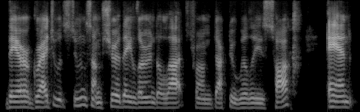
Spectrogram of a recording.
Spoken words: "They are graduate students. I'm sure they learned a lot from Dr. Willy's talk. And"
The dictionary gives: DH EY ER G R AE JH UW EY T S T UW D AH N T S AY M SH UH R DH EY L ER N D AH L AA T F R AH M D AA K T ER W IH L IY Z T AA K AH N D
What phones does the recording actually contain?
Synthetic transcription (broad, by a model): DH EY ER G R AE JH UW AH T S T UW D N T S AY M SH UH R DH EY L ER N D AH L AA T F R AH M D AA K T ER W IH L IY Z T AA K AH N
